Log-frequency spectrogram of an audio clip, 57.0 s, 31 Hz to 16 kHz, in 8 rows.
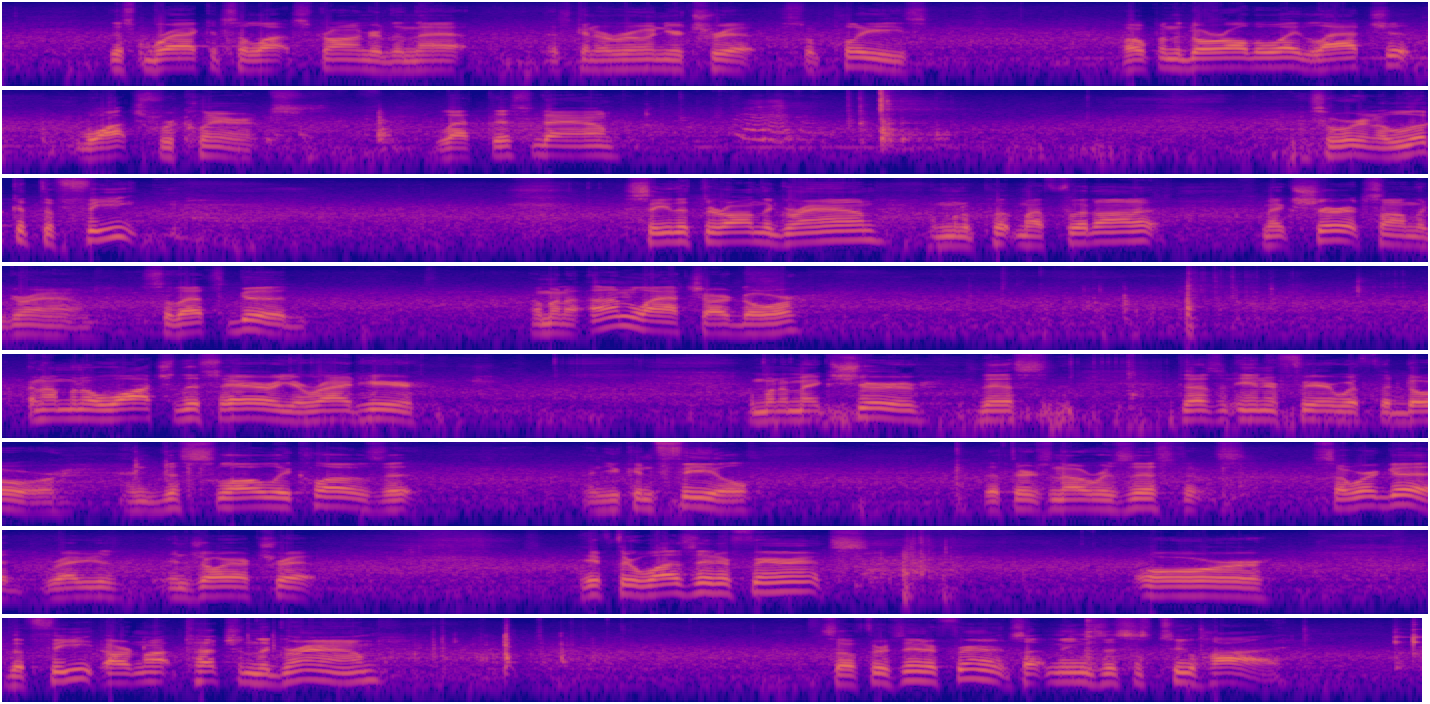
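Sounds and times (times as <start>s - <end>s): door latch click: 10.5s - 12.0s
background hiss: 30.5s - 32.4s, 44.1s - 46.0s, 46.8s - 57.0s.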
